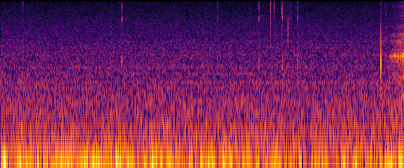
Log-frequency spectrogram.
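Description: Near silence: faint room hiss with a few faint clicks from a stylus tapping on a tablet screen as a word is handwritten.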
